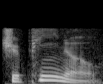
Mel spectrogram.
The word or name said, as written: cioppino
